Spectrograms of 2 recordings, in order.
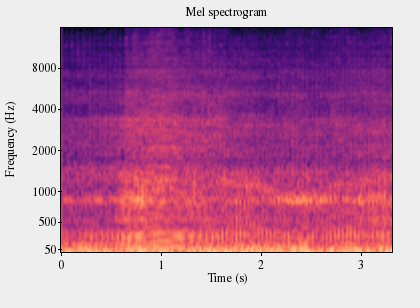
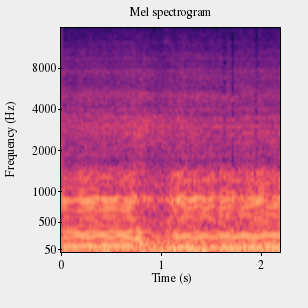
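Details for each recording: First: New Lifan X-Pect single-cylinder bike, under 100 miles, breaking in on AMSOIL break-in oil, stock with 15/46 sprockets: pulls smoothly through the gears, pitch rising with dips at shifts, running clean and even. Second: New Lifan X-Pect single-cylinder bike, under 100 miles, stock, at about eighth to quarter throttle: steady drone stumbles and cuts out intermittently then picks back up; spark plug ruled out, cause found to be valve lash out of adjustment.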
